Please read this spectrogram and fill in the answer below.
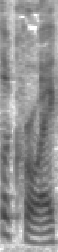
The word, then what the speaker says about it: La Croix: Bitch, it's La Croix. Come on. It's La Croix. Everybody calm down. It's like St. Croix. – Yeah. – We don't say St. Croix.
